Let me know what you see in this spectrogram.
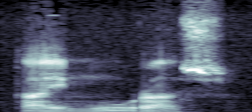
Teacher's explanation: То есть ударение у нас идет на У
